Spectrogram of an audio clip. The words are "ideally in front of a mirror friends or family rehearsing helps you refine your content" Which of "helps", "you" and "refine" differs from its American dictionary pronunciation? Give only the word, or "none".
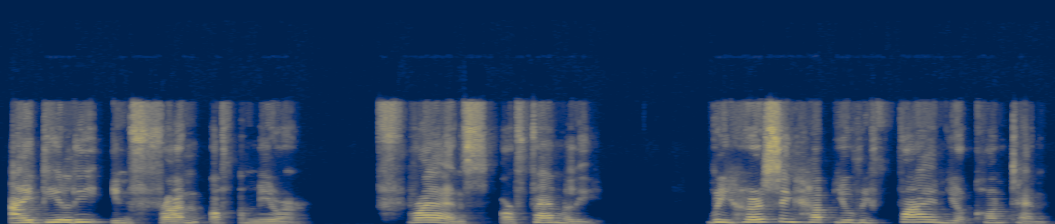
helps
